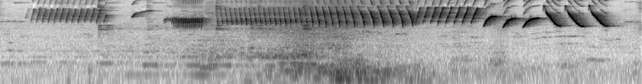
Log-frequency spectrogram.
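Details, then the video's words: Caged champion canary singing loudly with short pauses, used to prompt lazy singers: fast rolling trills building in intensity, then a string of high descending whistled sweeps at the end. "PANCINGAN KENARI MACET || JEDA RAPET || SUARA LANTANG || SUARA ASLI KENARI JUARA."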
